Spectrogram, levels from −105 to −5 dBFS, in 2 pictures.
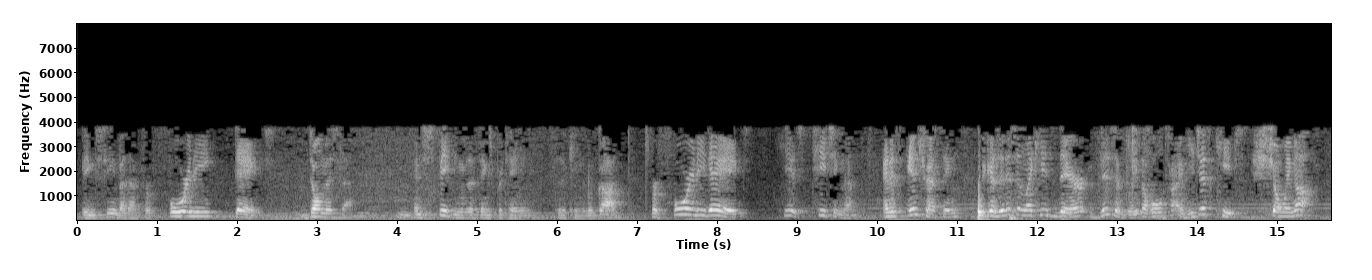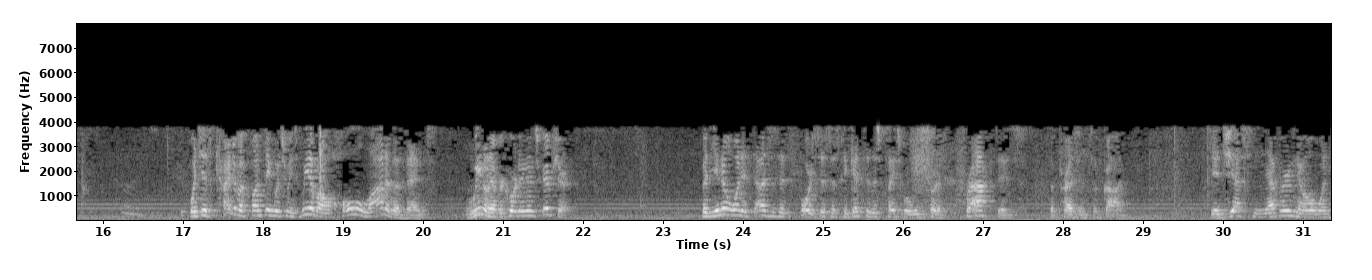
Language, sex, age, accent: English, male, 40-59, American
